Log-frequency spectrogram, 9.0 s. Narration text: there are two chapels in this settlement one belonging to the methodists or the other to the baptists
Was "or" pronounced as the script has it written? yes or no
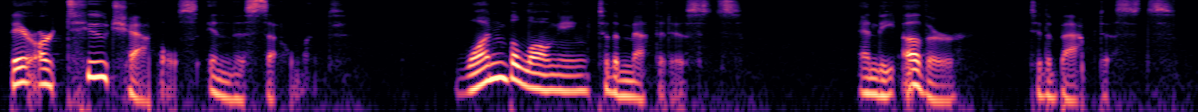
no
